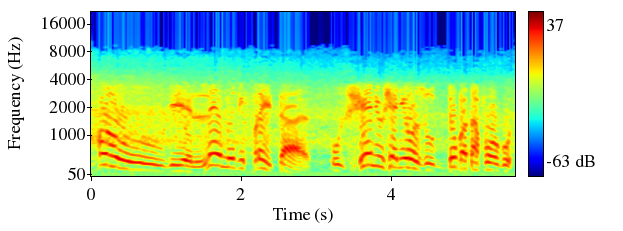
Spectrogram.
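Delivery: veteran radio goal narration; radio play-by-play. Shown as a demonstration. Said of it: "Faz pra nós, Mendes".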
